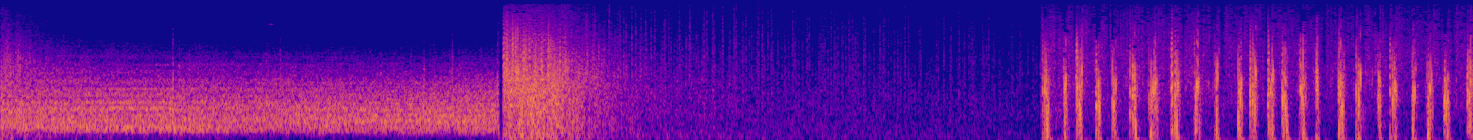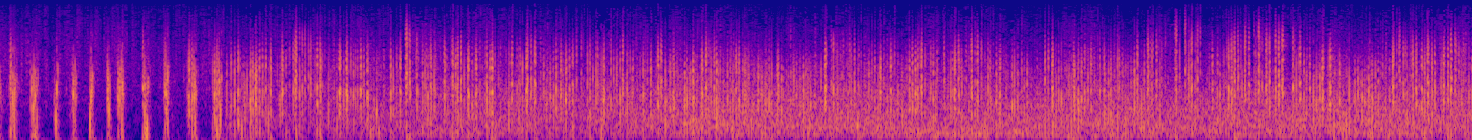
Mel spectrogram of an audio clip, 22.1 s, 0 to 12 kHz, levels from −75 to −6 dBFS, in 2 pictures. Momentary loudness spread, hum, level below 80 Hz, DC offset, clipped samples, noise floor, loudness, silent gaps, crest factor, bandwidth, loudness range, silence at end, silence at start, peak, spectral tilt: 7 LU; none; -46 dBFS; under 0.1%; under 0.1%; -55 dBFS; -26 LUFS; none; 18 dB; 11.5 kHz; 5 LU; 0 s; 0 s; -10 dBFS; -3.5 dB/octave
